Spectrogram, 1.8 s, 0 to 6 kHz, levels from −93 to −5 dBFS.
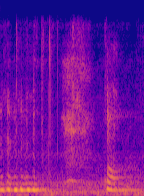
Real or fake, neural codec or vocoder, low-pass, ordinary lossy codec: fake; codec, 24 kHz, 6 kbps, HILCodec; 5.4 kHz; none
